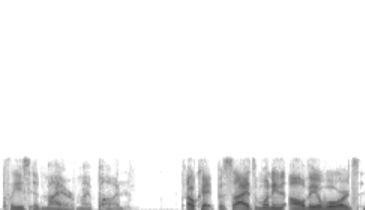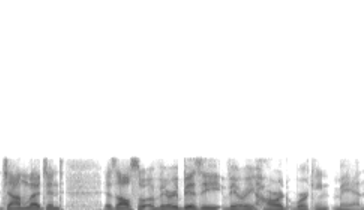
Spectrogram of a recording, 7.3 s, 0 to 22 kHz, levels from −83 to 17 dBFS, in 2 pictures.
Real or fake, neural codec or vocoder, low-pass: real; none; 5.4 kHz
